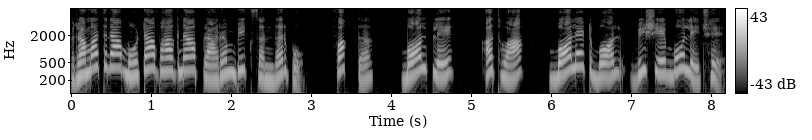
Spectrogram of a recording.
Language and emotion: Gujarati, neutral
